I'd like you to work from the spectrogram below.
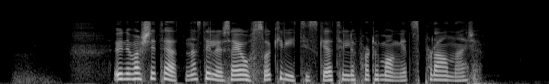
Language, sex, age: Norwegian, female, 33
